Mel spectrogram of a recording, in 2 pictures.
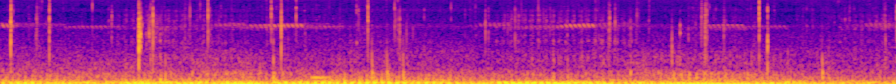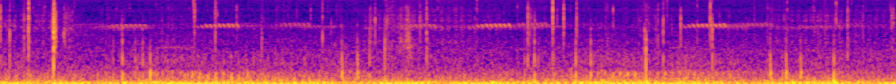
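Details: Continuous deep purring from sleeping kitties, with crackling fireplace snaps and repeated brief high cricket chirps in a spring garden ambience.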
